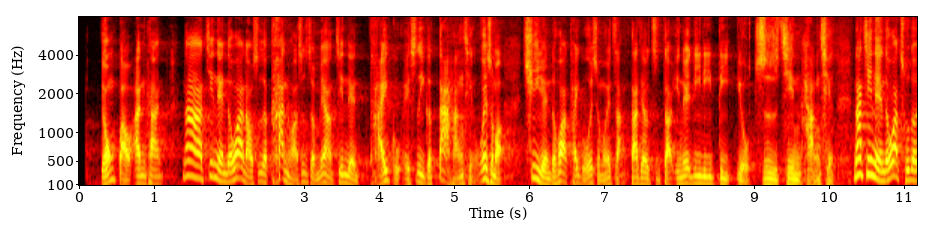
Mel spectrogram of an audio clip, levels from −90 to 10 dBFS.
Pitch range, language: 135-185 Hz, Chinese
